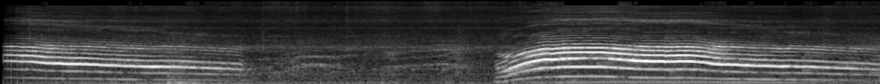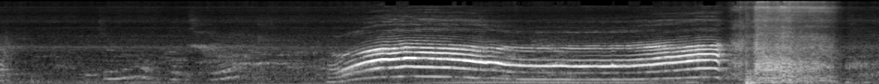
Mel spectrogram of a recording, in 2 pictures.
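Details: Cats fighting: long wailing yowls with rich harmonics, each rising then slowly falling over three to four seconds, three drawn-out bouts with quieter grumbling between, and a sharp hiss burst at the end.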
